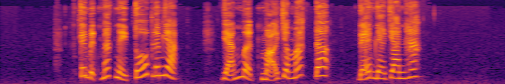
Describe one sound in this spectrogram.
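A young woman speaks cheerfully and playfully close by.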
